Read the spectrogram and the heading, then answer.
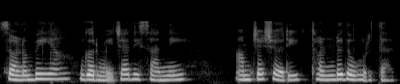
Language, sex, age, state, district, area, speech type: Goan Konkani, female, 30-45, Goa, Ponda, rural, spontaneous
